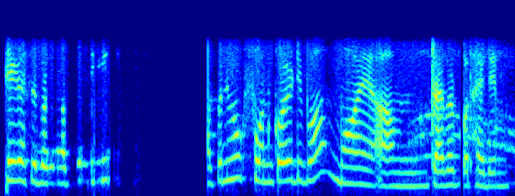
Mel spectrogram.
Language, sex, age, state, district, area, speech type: Assamese, female, 18-30, Assam, Morigaon, rural, conversation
